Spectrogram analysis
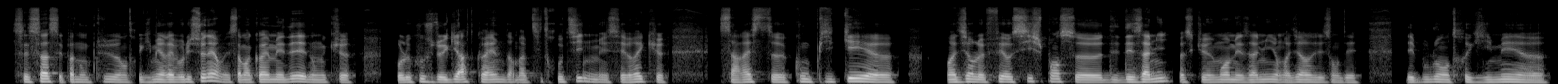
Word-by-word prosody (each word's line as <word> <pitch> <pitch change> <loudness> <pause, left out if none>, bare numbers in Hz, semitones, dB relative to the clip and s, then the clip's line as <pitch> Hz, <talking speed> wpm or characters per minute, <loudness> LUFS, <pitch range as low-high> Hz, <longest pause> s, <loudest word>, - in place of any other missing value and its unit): C'est 120 - -1
ça, 130 +4 +5
c'est 130 - -4
pas 115 - 0
non 110 -1 -3
plus 115 +2 -4
entre 110 -1 -5
guillemets 110 +2 0
révolutionnaire 115 +8 +3
mais 110 -1 -4
ça 105 - 0
m'a 110 0 +1
quand 115 - +3
même 115 0 +3
aidé 125 +3 +3
donc, 105 -1 -4
heu, 105 -1 0 0.4
pour 105 - +2
le 110 - +2
coup 130 +5 -2
je 115 -2 -6
le 110 -1 +3
garde 115 +1 +2
quand 115 - +1
même 115 0 +1
dans 110 -1 -4
ma 105 -1 -2
petite 105 0 -13
routine. 120 +5 -2
Mais 110 -2 -4
c'est 105 0 -3
vrai 125 +4 +2
que 125 -4 -3 0.6
ça 105 - -2
reste, 115 +1 -2
heu, 110 -1 +1
compliqué, 130 +2 +2
heu, 110 -2 +3 0.5
on 115 - +4
va - - +4
dire 125 +2 +2
le 110 -1 +3
fait 115 +4 -1
aussi 120 +4 0
je 140 - -3
pense, 130 -2 -2
heu, 105 -1 +4
des 105 0 -6
des 115 +1 +1
amis 140 +6 +4
parce 110 0 -3
que 110 -1 -3
moi 110 +1 0
mes 105 -1 -1
amis 115 +1 0
on - - -2
va 105 - -1
dire 110 0 +1
ils 105 0 -5
ont 105 - -3
des 100 0 -5 0.5
des 110 - +1
boulots 115 +3 -2
entre 110 +1 -1
guillemets, 110 +2 0
heu, 100 -1 -1
115 Hz, 255 wpm, -23 LUFS, 110-120 Hz, 0.6 s, ça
